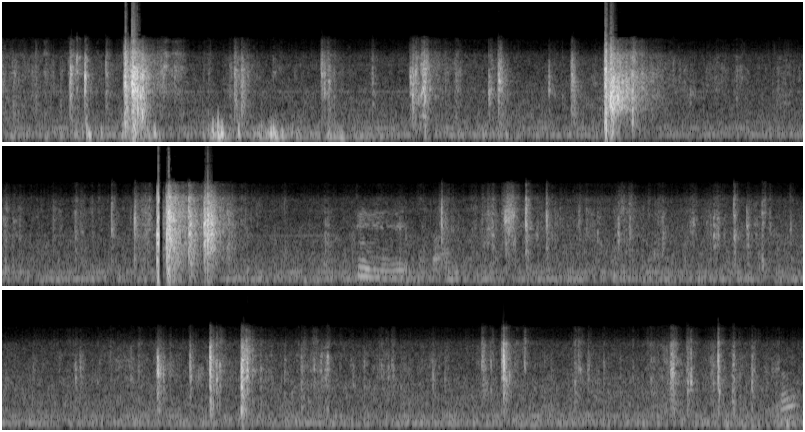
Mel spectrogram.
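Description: A laptop being broken apart by hand: a series of sharp plastic cracks and clatters of pieces on concrete, the loudest about a second in, near the middle of the first third, and a cluster a little before halfway, with smaller snaps in between.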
